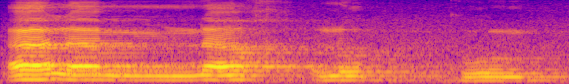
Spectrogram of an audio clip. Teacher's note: Dan contohnya di sini idgham mutaqaribain huruf qaf sukun yang bertemu dengan kaf yaitu alam nakhluqukum. Jadi cara bacanya qafnya tidak dibaca qalqalah, jadi tidak dipantulkan. Jadi suara huruf qaf itu dimasukkan kepada huruf kaf.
